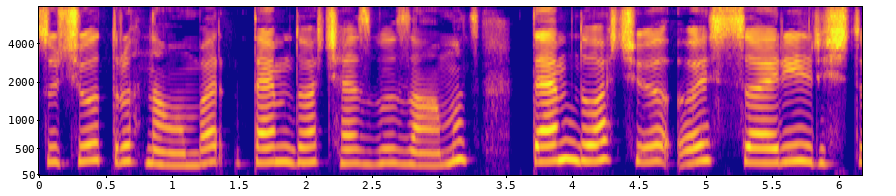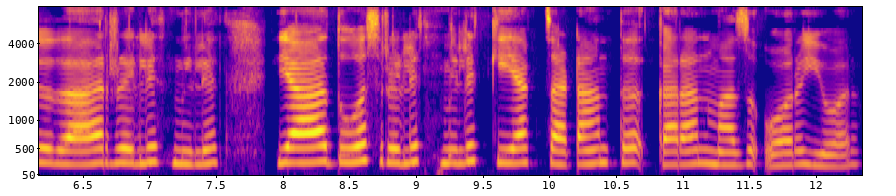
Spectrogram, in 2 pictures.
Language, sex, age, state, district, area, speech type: Kashmiri, female, 18-30, Jammu and Kashmir, Kulgam, rural, spontaneous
